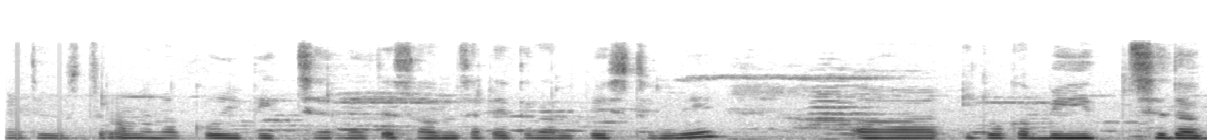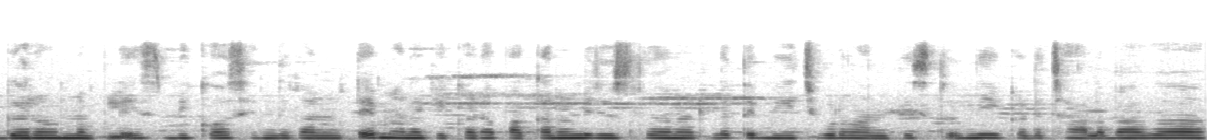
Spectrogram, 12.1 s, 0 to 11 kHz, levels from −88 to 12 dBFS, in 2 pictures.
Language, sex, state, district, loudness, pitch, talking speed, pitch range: Telugu, female, Telangana, Nalgonda, -19 LUFS, 215 Hz, 135 wpm, 210-220 Hz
